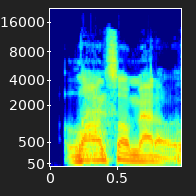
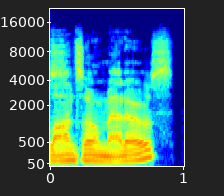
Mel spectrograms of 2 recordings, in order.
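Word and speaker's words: L'Anse aux Meadows: So I wanted to ask, because I didn't do, and you're better at pronouncing French words than I am. What was this place? Lonceau Meadows. Lonceau Meadows.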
